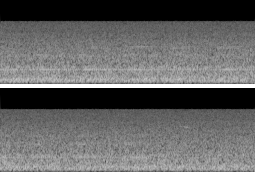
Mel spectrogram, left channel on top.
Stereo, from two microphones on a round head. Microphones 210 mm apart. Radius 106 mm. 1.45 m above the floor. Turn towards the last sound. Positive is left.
No sound to turn to.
